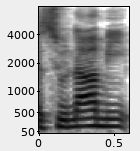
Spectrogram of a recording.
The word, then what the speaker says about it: tsunami: You've probably noticed that the T at the beginning is silent.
